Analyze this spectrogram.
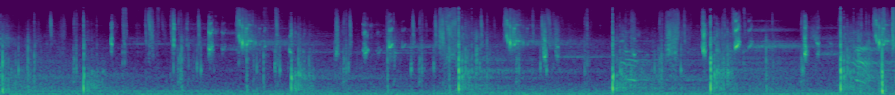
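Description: A tennis ball is struck back and forth with rackets in a sharp, regular rally.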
